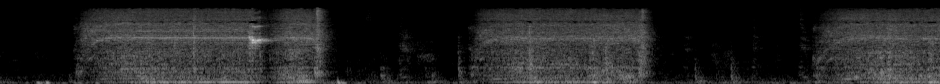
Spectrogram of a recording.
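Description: A power sander whirs loudly in short bursts.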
